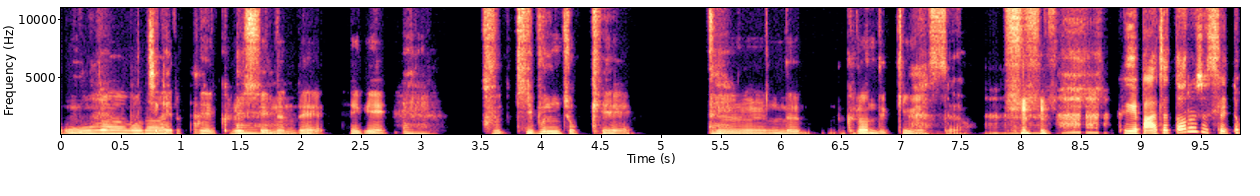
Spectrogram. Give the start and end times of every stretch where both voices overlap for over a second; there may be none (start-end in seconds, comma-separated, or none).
0.6-2.0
